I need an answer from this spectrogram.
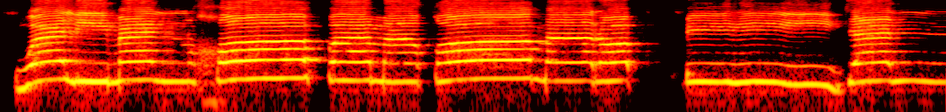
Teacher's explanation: Jannatan, mad arid disukun. Dibaca 2 sampai 6 harokat.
